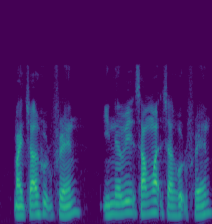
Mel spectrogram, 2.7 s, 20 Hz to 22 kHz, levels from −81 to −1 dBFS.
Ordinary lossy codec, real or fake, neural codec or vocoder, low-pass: none; real; none; none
